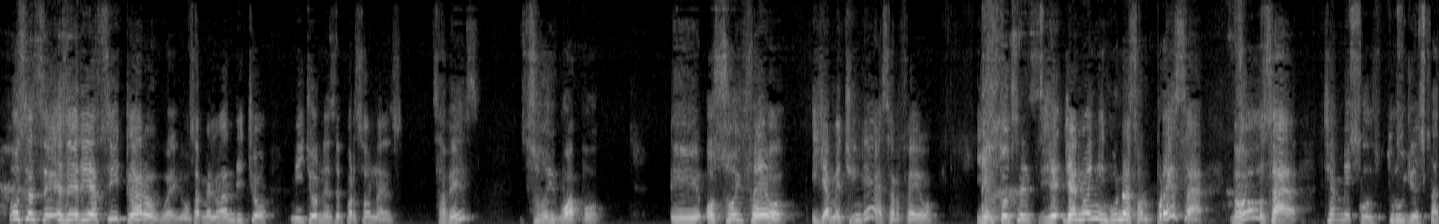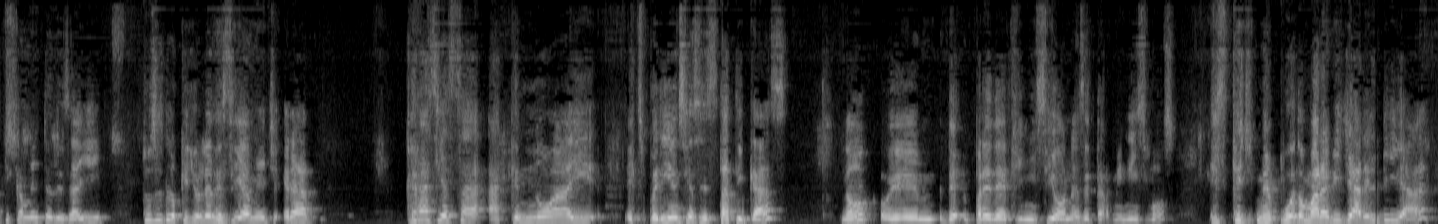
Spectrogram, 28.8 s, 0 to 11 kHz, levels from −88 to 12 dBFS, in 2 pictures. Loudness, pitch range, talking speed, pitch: -22 LUFS, 180-235 Hz, 155 wpm, 205 Hz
